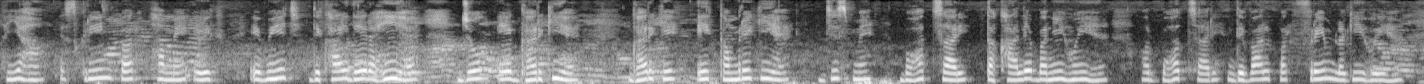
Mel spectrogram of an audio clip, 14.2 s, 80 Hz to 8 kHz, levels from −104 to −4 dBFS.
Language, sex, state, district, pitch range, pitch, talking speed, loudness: Hindi, female, Maharashtra, Solapur, 235-270 Hz, 255 Hz, 160 wpm, -15 LUFS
